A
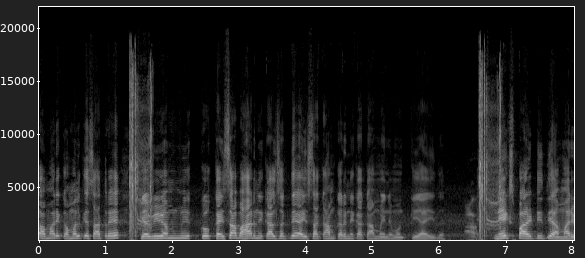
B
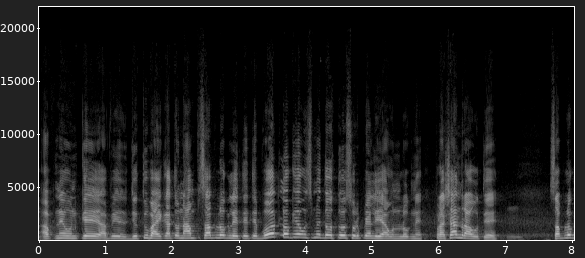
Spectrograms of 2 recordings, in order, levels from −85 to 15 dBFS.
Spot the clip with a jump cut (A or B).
A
